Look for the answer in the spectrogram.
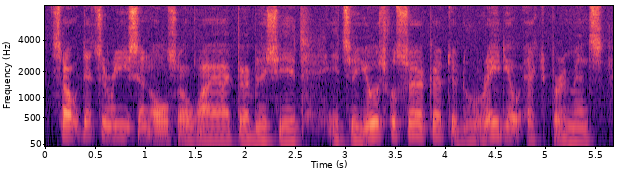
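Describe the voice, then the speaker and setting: A man demonstrating a radio circuit at his workbench, speaking haltingly with pauses, fillers and self-corrections. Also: mid-range voice, very animated, gravelly, a little mellow, slightly rough.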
